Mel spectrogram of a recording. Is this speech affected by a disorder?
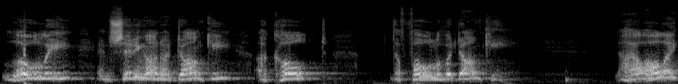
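Yes: hoarseness after vocal cord surgery; post-surgery check few days ago, surgeon says vocal cords look much better, straight lines.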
